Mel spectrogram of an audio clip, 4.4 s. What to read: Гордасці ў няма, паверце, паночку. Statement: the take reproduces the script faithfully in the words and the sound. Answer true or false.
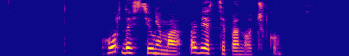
true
